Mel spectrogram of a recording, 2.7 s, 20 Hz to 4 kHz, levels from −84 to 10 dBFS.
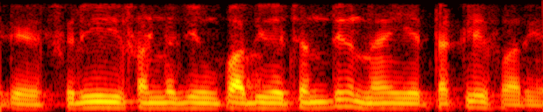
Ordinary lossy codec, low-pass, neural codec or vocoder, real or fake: AAC, 32 kbps; 3.6 kHz; none; real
